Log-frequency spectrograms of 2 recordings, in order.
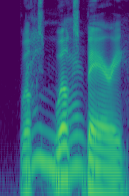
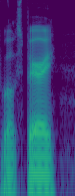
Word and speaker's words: Wilkes-Barre: Wilkes-Barre. I'm sorry. – Okay, I was like, I have been saying that wrong. – Yeah, I think it's Wilkes-Barre, but touring together.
